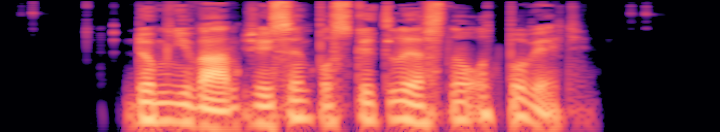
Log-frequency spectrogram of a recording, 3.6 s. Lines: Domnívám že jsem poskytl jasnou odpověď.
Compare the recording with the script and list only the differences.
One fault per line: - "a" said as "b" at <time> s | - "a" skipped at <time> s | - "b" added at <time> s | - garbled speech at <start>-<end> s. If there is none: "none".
none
